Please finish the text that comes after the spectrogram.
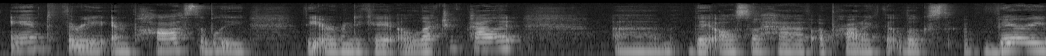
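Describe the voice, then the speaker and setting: A middle-aged woman from the United States giving a casual makeup review in an unhurried, chatty way, hoarse and sniffling from a cold. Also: lowish voice, fairly bright tone, slight background noise. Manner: unhurried, chatty, many fillers. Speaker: beauty vlogger.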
